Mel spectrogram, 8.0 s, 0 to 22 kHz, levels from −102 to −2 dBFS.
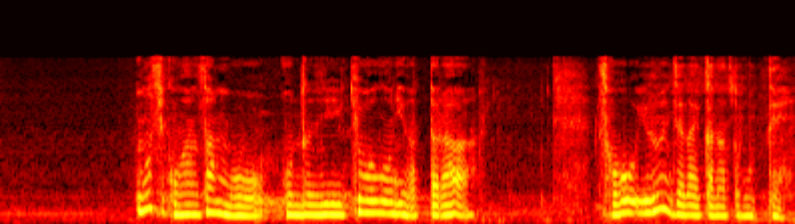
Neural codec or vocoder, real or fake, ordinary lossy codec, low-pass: codec, 16 kHz, 16 kbps, FunCodec, trained on LibriTTS, 50 frames a second; fake; none; none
